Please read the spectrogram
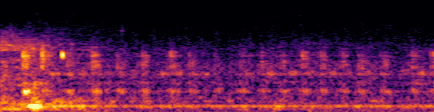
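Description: Near silence on a video call: a faint steady hum of line noise, with one short soft sound just after the start.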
